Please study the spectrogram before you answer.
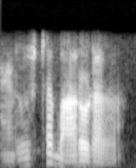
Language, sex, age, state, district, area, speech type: Bengali, male, 60+, West Bengal, Purba Medinipur, rural, conversation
